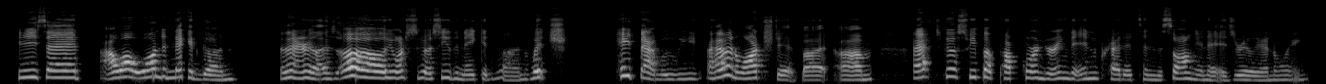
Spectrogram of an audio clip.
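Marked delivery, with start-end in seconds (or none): 1.0-2.4 put-on strong Texas accent. Retelling a customer at the cinema counter: imitating a strong texas accent. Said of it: "he just said it really like that".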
